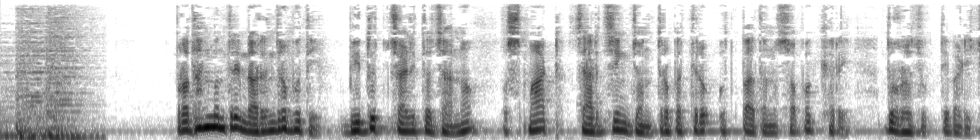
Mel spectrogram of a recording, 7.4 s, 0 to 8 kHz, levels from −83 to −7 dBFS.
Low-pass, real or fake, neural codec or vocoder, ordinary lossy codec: 7.2 kHz; real; none; AAC, 48 kbps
